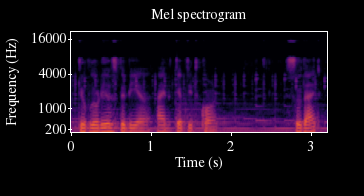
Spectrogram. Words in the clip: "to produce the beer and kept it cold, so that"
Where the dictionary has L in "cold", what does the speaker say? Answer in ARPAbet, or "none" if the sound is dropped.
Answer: none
